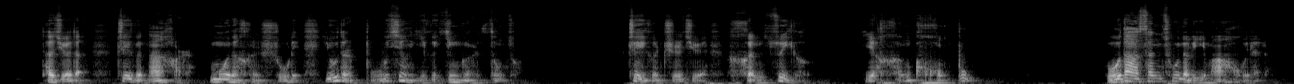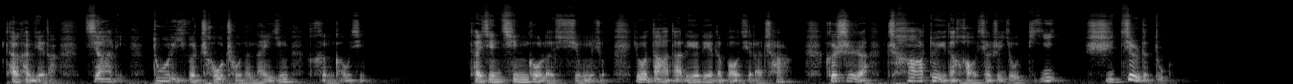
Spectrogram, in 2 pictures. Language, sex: Chinese, male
